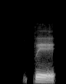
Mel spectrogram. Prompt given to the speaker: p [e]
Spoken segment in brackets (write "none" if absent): e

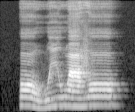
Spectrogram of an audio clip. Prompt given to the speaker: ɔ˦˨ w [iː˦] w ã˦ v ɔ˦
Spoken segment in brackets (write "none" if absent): i˦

